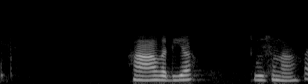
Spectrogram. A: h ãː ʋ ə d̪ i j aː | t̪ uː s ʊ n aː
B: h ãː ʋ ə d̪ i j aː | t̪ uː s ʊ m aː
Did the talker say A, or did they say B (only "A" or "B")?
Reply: A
